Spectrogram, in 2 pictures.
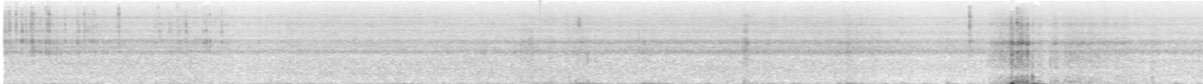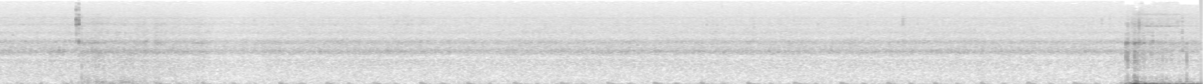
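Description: Steady rush of fast river water with wind on the microphone. A single sharp knock comes about ten seconds in, and a sudden louder burst of noise comes just before the end.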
